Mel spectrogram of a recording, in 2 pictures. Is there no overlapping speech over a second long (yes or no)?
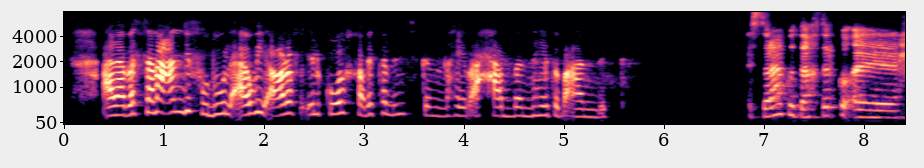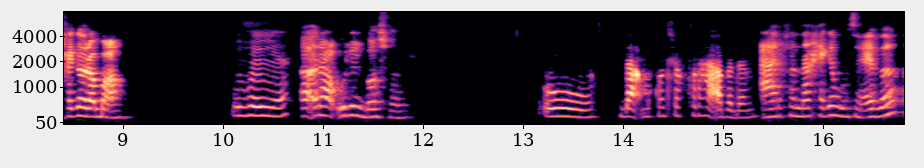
yes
